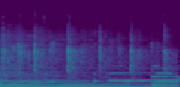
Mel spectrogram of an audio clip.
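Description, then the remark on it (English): A crowd applauds with a dense, steady wash of clapping and a few sharper claps standing out, while sustained low keyboard or organ notes hold underneath. “Let's give that person a round, of applause and those online.”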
